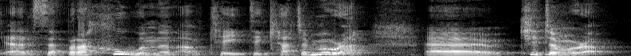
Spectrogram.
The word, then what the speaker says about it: Kitamura: Kitamura säger vi att det uttalas.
